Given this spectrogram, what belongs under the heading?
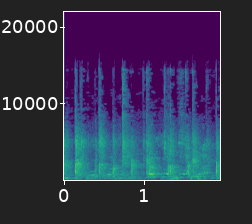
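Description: Several sharp hand claps ring out at uneven intervals, close and fairly loud, with people talking throughout.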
